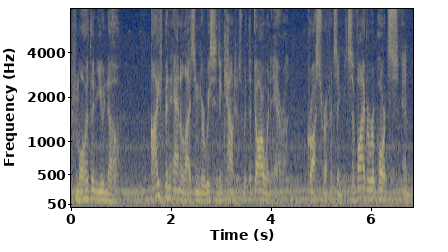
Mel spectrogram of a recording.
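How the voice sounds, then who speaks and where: A man's voice: medium pitch, a little fast, background noise, lightly acted. An actor playing a fussy scientist doctor in a game, hesitant and pedantic, faintly pompous and fascinated by his work. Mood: fascinated, lecturing. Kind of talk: cinematic game voice acting.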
